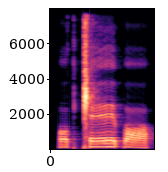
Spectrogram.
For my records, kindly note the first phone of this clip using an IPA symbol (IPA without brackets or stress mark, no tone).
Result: ɔ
